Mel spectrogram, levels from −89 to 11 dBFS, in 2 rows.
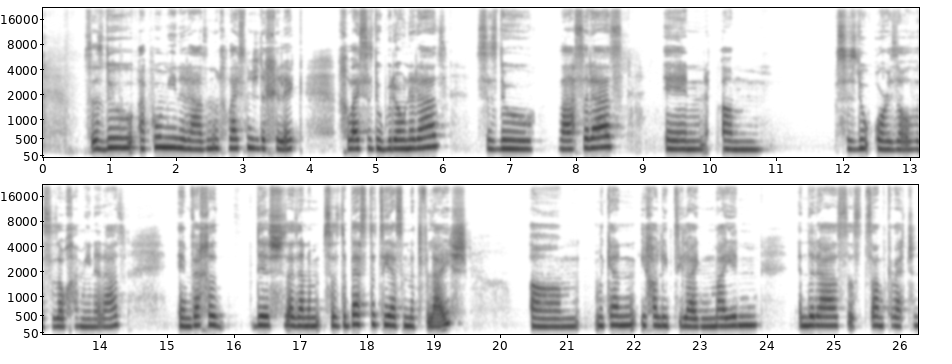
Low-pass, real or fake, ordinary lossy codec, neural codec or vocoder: none; real; none; none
